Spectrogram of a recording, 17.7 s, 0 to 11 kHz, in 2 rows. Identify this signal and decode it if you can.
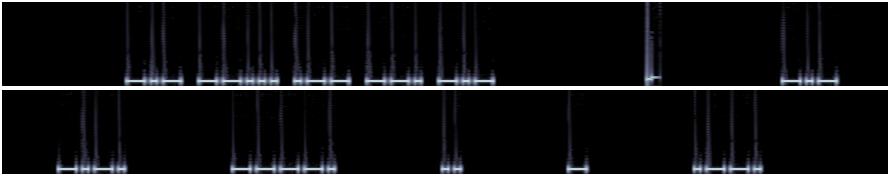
Morse code, heard as a keyed tone, about 20 wpm, spaced as for 10 wpm, 700 Hz. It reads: K7WGK KC9ITP
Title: USA Call Signs - 6x Character Spacing - 20wpm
